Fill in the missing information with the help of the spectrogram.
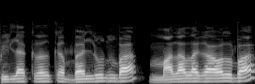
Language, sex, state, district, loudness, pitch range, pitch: Bhojpuri, male, Jharkhand, Palamu, -15 LUFS, 130-150 Hz, 140 Hz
